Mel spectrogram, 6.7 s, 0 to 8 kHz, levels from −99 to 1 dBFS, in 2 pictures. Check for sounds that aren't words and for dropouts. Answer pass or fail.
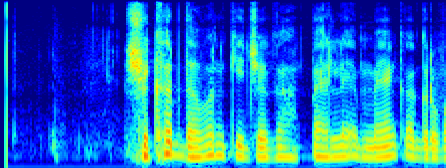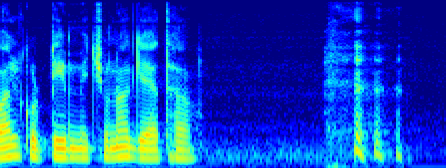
fail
